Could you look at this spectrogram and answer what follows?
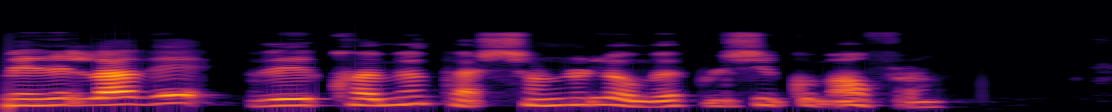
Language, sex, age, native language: Icelandic, female, 40-49, Icelandic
